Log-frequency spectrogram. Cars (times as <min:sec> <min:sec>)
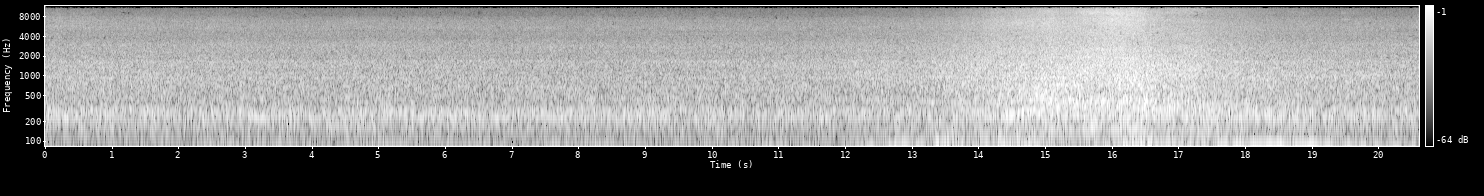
0:12.4 0:20.6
